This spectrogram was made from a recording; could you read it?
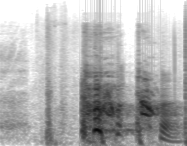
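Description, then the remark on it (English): A speaker coughs away from the microphone: a couple of harsh coughs in quick succession, preceded by a faint short throat sound, with no speech during the bursts. “You know, you try to cough and miss a microphone, and there's one.”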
